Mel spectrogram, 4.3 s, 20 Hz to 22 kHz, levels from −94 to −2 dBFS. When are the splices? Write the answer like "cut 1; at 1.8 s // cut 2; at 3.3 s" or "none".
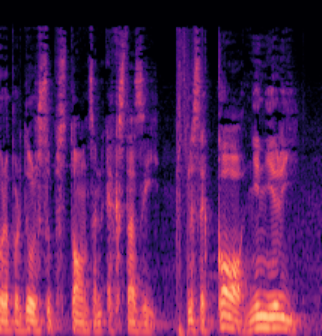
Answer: cut 1; at 2.5 s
